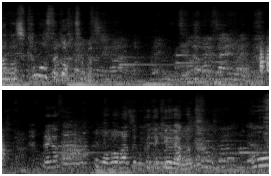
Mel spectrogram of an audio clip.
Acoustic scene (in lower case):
crowded indoor space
